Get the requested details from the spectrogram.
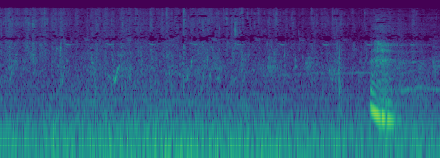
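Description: Two geese, one white, bathe in a bucket of water beside a lamb shed, splashing and beating their wings, making a steady sloshing and dribbling with a louder burst near the end. No one speaks.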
